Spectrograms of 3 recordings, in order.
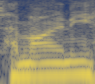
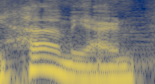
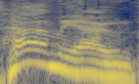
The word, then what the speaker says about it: Hermione: And she pronounced Hermione Hermione. and when we came to read the book, when me and my mum came to read the book together afterwards, and she said Hermione, I went, "Mum, what are you on about?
